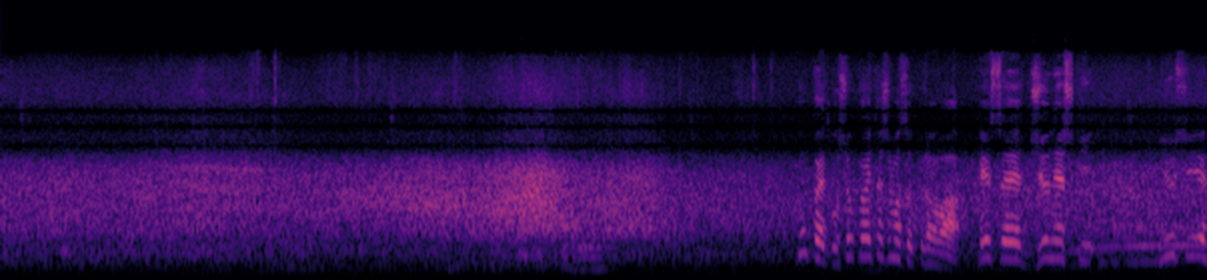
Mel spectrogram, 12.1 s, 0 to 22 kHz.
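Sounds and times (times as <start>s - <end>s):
vehicle passing on road: 0.0s - 12.0s.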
